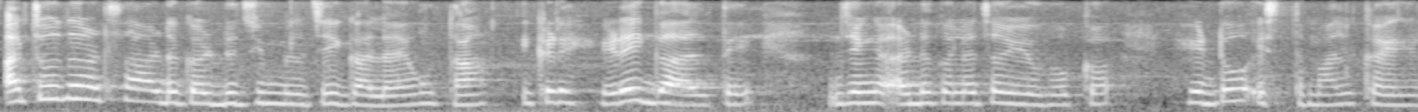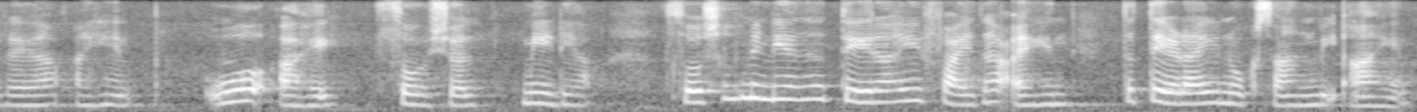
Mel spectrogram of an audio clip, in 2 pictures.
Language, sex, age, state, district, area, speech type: Sindhi, female, 18-30, Maharashtra, Thane, urban, spontaneous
